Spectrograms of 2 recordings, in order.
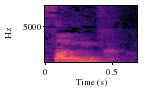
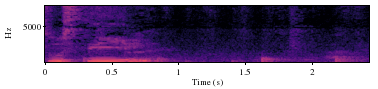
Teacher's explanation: जहां पर भी ये तालम स आएगा वहां पर स का उच्चारण होने के साथ ही सामने की तरफ हवा आपको निकलता हुआ मालूम पड़ेगा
